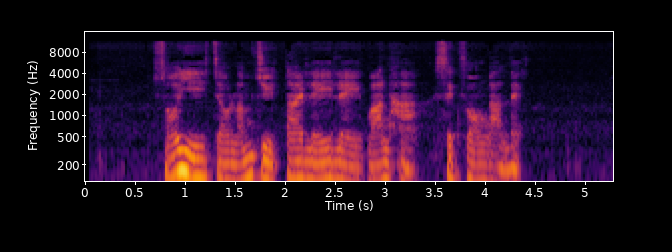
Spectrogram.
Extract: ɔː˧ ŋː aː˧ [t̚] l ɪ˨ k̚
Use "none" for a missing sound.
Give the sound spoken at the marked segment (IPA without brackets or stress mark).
t̚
